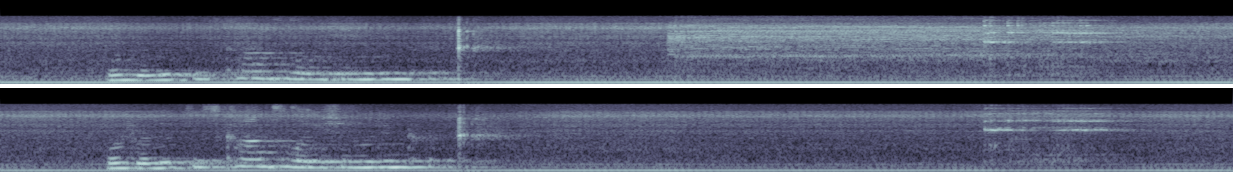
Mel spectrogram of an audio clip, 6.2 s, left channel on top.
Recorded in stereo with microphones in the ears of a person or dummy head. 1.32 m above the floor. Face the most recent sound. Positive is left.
turn(degrees=50)  # may be behind; listen again after turning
